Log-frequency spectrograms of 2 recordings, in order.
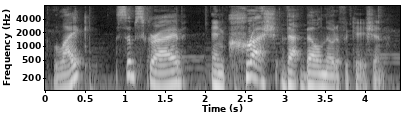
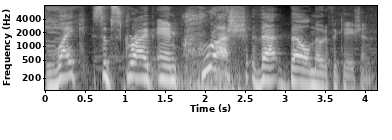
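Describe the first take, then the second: First: It is said in a calm, plain way. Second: It is said with exaggerated, high enthusiasm.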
